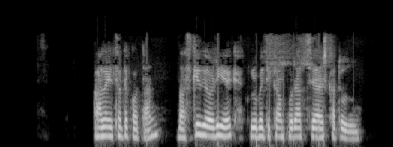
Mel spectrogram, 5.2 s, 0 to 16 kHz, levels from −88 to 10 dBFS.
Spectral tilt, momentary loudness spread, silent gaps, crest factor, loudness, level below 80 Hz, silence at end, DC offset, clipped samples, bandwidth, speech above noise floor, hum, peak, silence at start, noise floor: -5.5 dB/octave; 10 LU; none; 14 dB; -14 LUFS; -50 dBFS; 0.45 s; under 0.1%; under 0.1%; 7.6 kHz; 69 dB; none; 0 dBFS; 1.25 s; -82 dBFS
